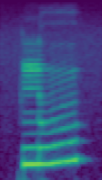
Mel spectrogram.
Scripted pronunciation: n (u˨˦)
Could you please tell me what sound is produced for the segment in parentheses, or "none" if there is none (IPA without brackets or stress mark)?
u˨˦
